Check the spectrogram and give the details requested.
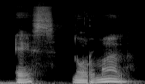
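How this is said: It has the intonation of a statement. It is normal. "How would you say it's normal?"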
